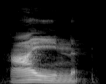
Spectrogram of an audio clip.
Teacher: it starts with a voiced pharyngeal fricative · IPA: ʕ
